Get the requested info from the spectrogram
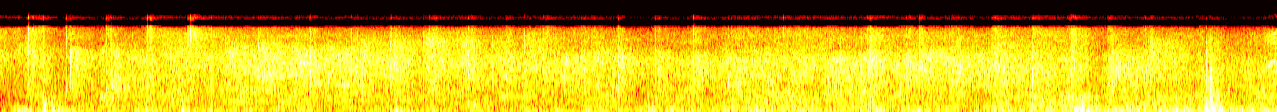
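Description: Table tennis ball clicking back and forth off the bats and table in a rally, which ends about two seconds in. After that, scattered ball clicks from other tables sound over the murmur of a sports hall, with a few heavier thumps near the end.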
